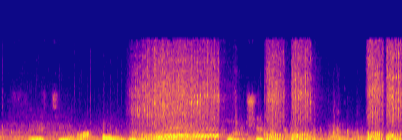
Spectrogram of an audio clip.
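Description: Pneumatic wheel guns whirr in short bursts.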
